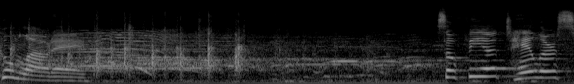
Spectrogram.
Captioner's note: audience applauds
